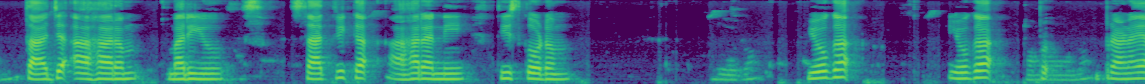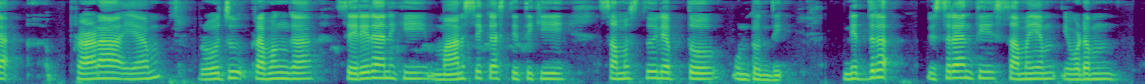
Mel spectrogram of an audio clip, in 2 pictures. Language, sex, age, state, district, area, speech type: Telugu, female, 45-60, Andhra Pradesh, Krishna, rural, spontaneous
